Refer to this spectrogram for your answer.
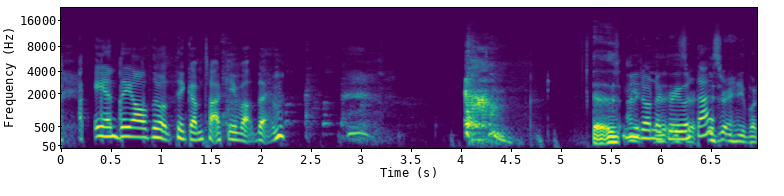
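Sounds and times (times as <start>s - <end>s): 
laughter: 0.0s - 3.6s
speech: 0.4s - 3.2s, 4.0s - 4.6s, 5.3s - 6.9s
person coughing hard: 1.0s - 3.4s, 4.0s - 5.6s.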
